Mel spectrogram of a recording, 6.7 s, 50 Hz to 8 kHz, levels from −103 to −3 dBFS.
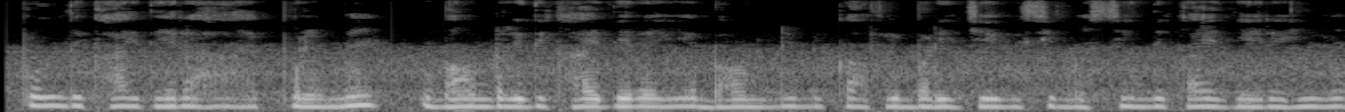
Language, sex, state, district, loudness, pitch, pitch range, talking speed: Hindi, female, Maharashtra, Pune, -34 LUFS, 205 Hz, 200-210 Hz, 205 wpm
